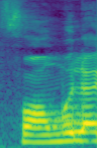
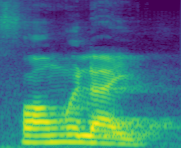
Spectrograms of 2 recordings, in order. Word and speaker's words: formulae: ये बोली थी फार्मूलाई, फार्मूलाई नहीं है, फार्मूली है बेटा, सुनो उसको पढ़ना कैसे है, फार्मूली। तो फार्मूला की प्लूरल क्या होता है, फार्मूली, स्पेलिंग वही है AE, लेकिन पढ़ना है इसको फार्मूली, फार्मूलाई नहीं पढ़ना, फार्मूली, ठीक है।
